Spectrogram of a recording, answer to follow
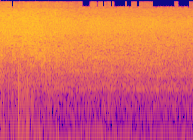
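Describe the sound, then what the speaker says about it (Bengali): Tengra fish rubbed with salt and turmeric fry in hot oil, giving a loud, steady, close sizzle with a strong hiss that softens slightly as it continues. "আর এখানে দেখো তেল গরমও হয়ে গেছে, জানি না কিভাবে ফুটবে"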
